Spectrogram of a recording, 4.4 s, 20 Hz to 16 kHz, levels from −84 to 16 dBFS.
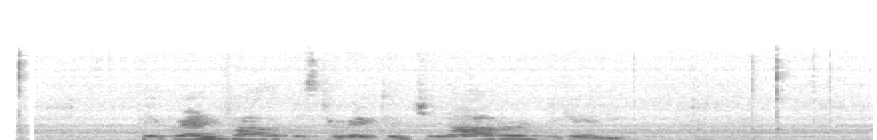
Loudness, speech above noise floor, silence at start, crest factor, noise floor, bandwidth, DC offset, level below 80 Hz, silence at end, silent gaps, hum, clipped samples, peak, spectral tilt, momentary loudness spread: -32 LUFS; 24 dB; 0.1 s; 18 dB; -56 dBFS; 11 kHz; under 0.1%; -66 dBFS; 0 s; none; none; under 0.1%; -16 dBFS; -5.5 dB/octave; 25 LU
